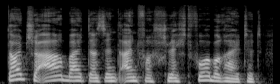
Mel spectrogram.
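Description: Low-pitched woman narrating a radio documentary. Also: animated, normal speed, a bit bright.

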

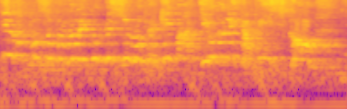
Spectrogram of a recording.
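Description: An actress playing a desperate, furious asylum inmate in a theatrical radio drama monologue, intense, accusing and pleading. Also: female voice, very high voice, flat delivery, a little fast. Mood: anguished, accusing. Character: desperate, furious woman locked in an asylum, writing letters. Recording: very echoey, distant, music behind.

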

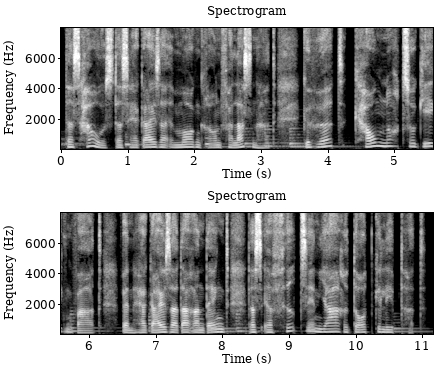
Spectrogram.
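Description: A woman narrating a literary radio play in a measured, factual manner. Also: deep voice, over music.

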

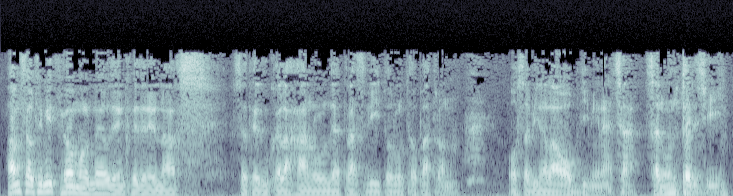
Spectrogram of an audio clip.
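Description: A man's voice: a bass voice, dark tone. An actor in a Romanian radio play as a stern, scornful, miserly uncle, a brusque and domineering man of business. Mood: sardonic, curt. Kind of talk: Romanian radio theatre acting. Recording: dull, muffled old radio recording.

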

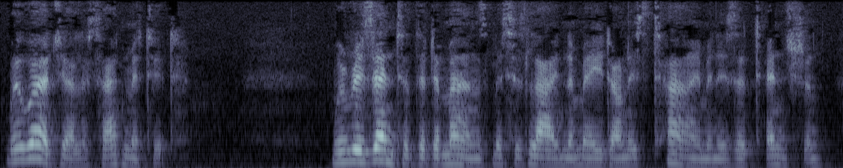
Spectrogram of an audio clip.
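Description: Reserved English spinster, husky voice, clipped, matter-of-fact, frank, radio play. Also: female voice, very deep voice, brisk, darkish tone. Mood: frank, resentful. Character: brisk, reserved spinster expedition assistant, devoted and frank. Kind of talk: radio drama acting.

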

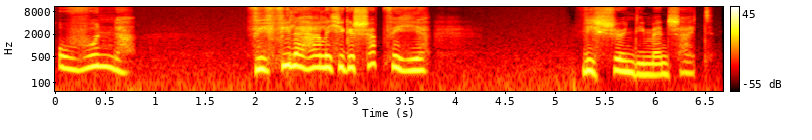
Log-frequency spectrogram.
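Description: A woman's voice: on the high side, expressive, no echo. A woman playing an innocent, wonderstruck young maiden, speaking verse rapturously in a classic radio play. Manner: slow, enraptured.

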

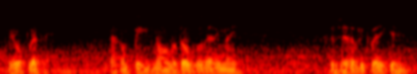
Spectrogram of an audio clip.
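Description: An actor playing a busy, matter-of-fact but fond working husband in a naturalistic radio play, speaking casually and familiarly. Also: male voice, fairly low pitch, quick pace, noisy background, natural voice. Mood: casual, wry. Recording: muffled old radio play recording.

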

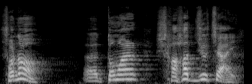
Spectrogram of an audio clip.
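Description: A man acts out a middle-aged Bengali family man in an audio drama, with a high-pitched voice. He is pompous and indignant, declaiming like a self-appointed protest leader and hectoring whoever is listening. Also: sing-song, normal speed. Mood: businesslike. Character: self-important, indignant Bengali husband and father, zealous would-be protester. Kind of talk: stage-style radio play acting.

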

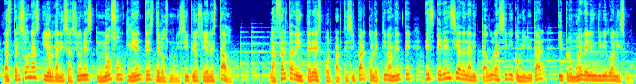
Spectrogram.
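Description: A man's voice: medium pitch, expressive, moderate pace, darkish tone. A man reading scripted, informational radio narration. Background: music.

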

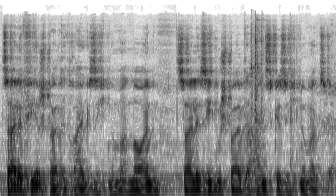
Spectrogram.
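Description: An actor as a deep, tormented test subject, echoey. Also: male voice, steady tone, moderate pace, background noise, lightly acted. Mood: detached, mechanical. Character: tormented, terse male test subject, strained and bitter. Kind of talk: German radio play acting. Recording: echoing room with music behind.

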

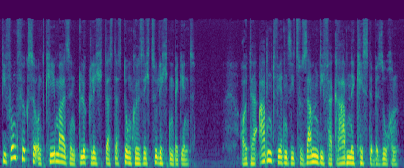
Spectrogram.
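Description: A man's voice: fairly low pitch, lively intonation, normal speed, a little mellow, husky. A man narrating a children's radio play in a scripted storytelling style.

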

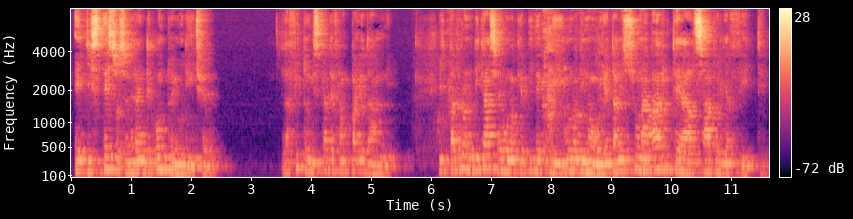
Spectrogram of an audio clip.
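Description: A man speaking and reading at a live literary event, with a halting delivery. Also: on the high side, a little mellow. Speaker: writer reading at a public event. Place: large reverberant venue, live event. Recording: very echoey hall, distant from microphone.

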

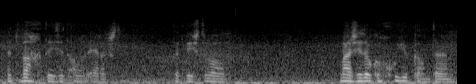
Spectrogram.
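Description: A man's voice: mid-range voice, fairly even intonation, brisk, natural voice. A man playing a tense, self-assured getaway planner in a naturalistic radio drama, with a clipped, instructing manner. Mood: tense, confident. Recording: dull, noisy radio drama recording.

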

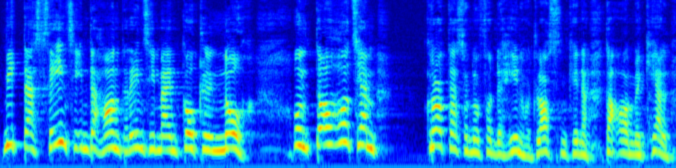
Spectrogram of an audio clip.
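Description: Indignant high-voiced Bavarian village woman. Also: animated, brisk, fairly bright tone. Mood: aggrieved storytelling. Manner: aggrieved, dramatic storytelling. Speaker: witness in a courtroom drama. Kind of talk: dialect radio comedy acting.

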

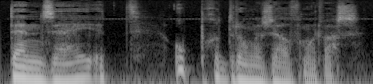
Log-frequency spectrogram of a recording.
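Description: An actor playing an earnest, insistent expedition member in a Dutch radio play, explaining things deliberately with dramatic pauses. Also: male voice, low voice, expressive, darkish tone, slightly rough, exaggerated voice. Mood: grave. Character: earnest, insistent male expedition member uncovering a grim truth.

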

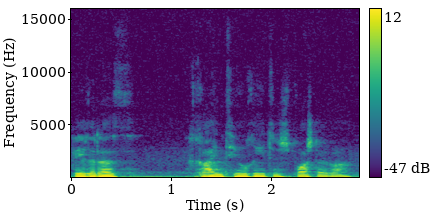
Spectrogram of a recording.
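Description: An actor playing a defiant, brooding young journalist in a radio drama, with a tense, intimate and bitter manner. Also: male voice, medium pitch, level tone, measured pace, mellow, slight background noise, natural voice, rough recording. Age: young adult. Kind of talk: radio drama acting with first-person narration.

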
